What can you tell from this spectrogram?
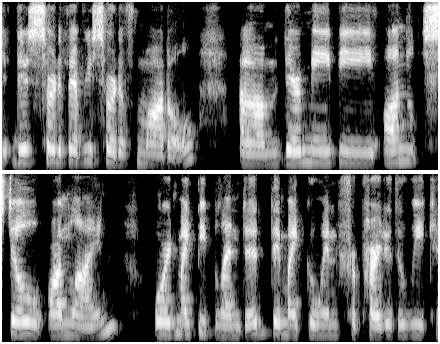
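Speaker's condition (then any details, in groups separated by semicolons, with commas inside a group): No condition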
